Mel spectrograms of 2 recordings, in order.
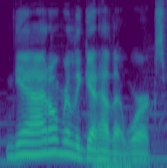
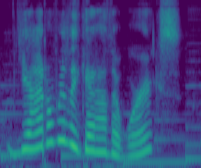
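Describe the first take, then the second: First: The pitch does not dip at the end. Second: The pitch dips down at the end. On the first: It sounds like a feminine voice. "most feminine tones like don't dip down at the end of sentences" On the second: It sounds like a masculine voice.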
